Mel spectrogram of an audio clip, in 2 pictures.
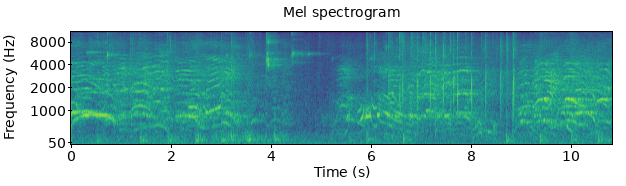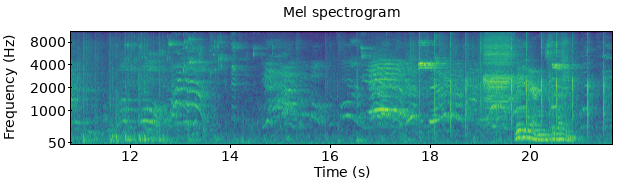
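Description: Basketball game sounds on a hardwood gym floor: a ball dribbling and many short high sneaker squeaks as players run, with shouts from players and spectators. A short high whistle blast sounds near the end, followed by a louder burst of noise.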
